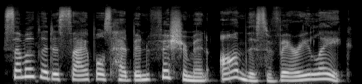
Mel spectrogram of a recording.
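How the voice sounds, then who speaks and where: A woman reading a scripted children's Bible story in a measured, careful read-aloud manner. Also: a little high, very animated, no room sound, studio quality.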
